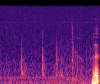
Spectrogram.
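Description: A few faint, scattered light clicks as a display cable and its plug are picked up and handled on the bench.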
